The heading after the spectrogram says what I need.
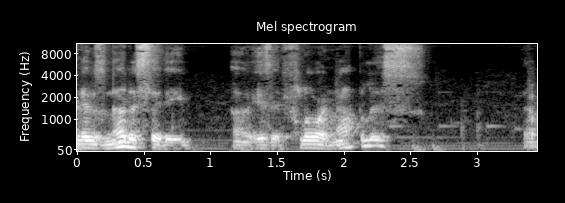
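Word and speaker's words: Florianópolis: Is it Florianopolis? Did I pronounce that right?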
